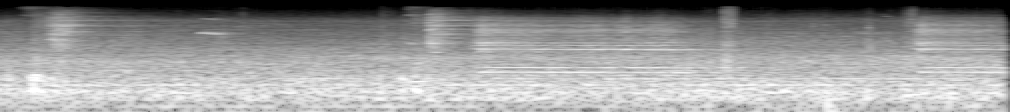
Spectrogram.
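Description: Long Island Rail Road diesel push-pull train, bilevel cab car leading, pulling slowly into the station with a steady low rumble. A steady high-pitched squeal of several tones joins about two seconds in and stops, then comes back near the end.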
